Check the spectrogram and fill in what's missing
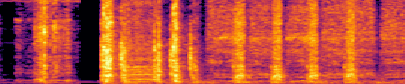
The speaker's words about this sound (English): some of the city's printers suddenly sprung to life. Shooting out messages as if they had a mind of their own.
